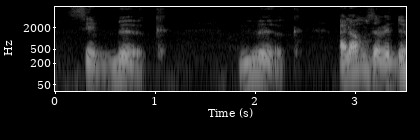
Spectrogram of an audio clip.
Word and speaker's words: môk: pardon, un autre o avec un accent circonflexe k puisque la voyelle est longue. Et ça se prononce meuk.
